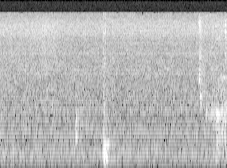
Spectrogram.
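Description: A glass is set down on a wooden table with a soft knock.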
